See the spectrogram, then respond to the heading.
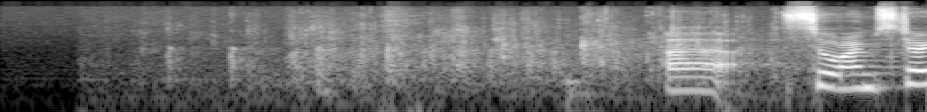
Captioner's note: applause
